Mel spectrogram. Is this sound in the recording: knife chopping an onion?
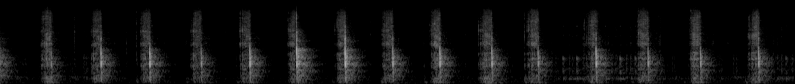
yes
